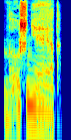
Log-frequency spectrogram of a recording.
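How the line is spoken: Ghost speaking through teeth. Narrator (Russian): процедил призрак сквозь зубы

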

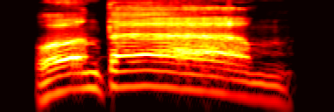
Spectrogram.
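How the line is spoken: Shouted. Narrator (Russian): крикнул темный

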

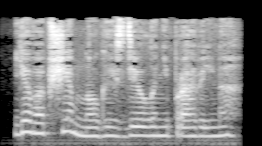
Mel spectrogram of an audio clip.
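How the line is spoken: Sighing. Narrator (Russian): вздохнула Вера

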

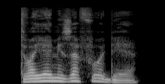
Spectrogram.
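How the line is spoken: Quiet sigh. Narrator (Russian): тихо вздыхает она

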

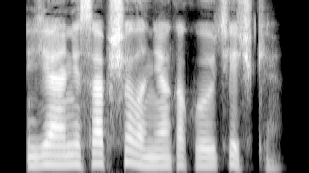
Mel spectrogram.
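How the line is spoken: Plain. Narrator (Russian): ответила Элли

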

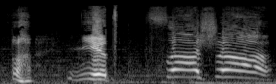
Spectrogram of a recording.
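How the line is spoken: Yelling. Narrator (Russian): Заорал я

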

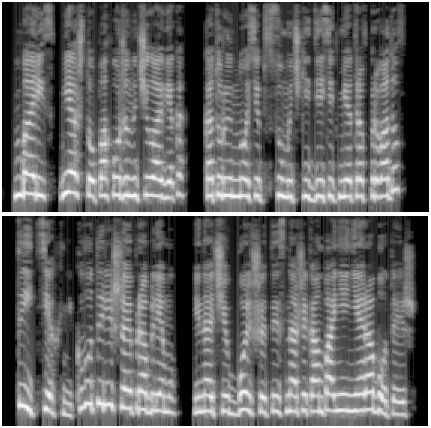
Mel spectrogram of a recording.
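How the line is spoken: Shrieked. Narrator (Russian): взвизгнула Инна

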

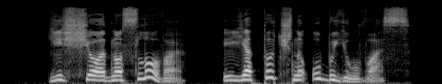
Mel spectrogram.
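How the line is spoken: Hiss. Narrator (Russian): прошипел Ник

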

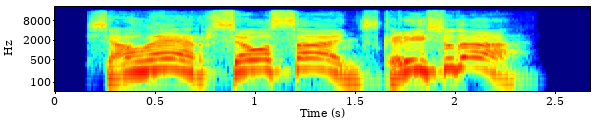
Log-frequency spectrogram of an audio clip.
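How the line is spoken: Shout. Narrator (Russian): крикнула

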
